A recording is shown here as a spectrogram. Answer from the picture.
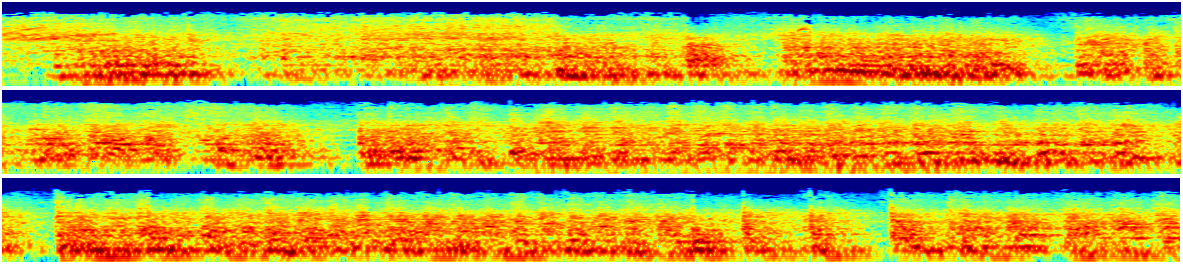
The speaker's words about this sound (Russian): А вот послушайте. Вот так может звучать тонкий сосновый пласт.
